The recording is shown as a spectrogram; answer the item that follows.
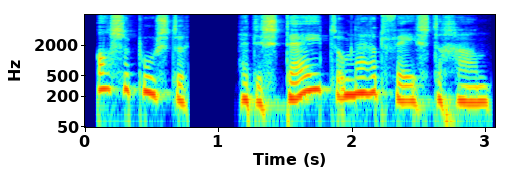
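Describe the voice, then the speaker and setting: A kind fairy godmother, voiced by a woman, speaking in a soft, soothing and warm voice. She sounds gentle and caring, a storybook helper. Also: medium pitch, expressive, moderate pace, husky.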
